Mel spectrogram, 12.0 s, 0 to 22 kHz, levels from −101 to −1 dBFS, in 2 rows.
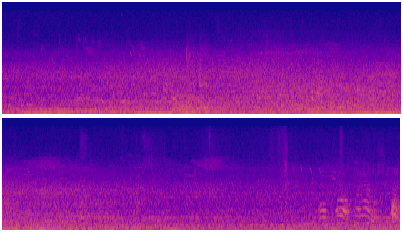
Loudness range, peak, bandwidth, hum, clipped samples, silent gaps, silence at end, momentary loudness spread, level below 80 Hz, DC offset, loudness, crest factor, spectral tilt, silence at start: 6 LU; -32 dBFS; 16 kHz; none; under 0.1%; none; 0 s; 8 LU; -50 dBFS; under 0.1%; -50 LUFS; 14 dB; -7 dB/octave; 0 s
